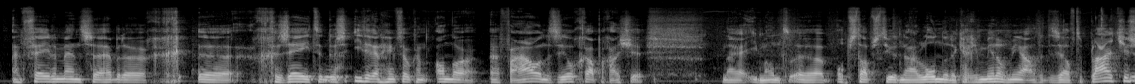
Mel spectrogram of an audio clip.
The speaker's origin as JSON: {"language": "Dutch", "country": "Netherlands", "also_born_or_lived": "Naples, Italy", "said": "als uh, Nederlander"}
